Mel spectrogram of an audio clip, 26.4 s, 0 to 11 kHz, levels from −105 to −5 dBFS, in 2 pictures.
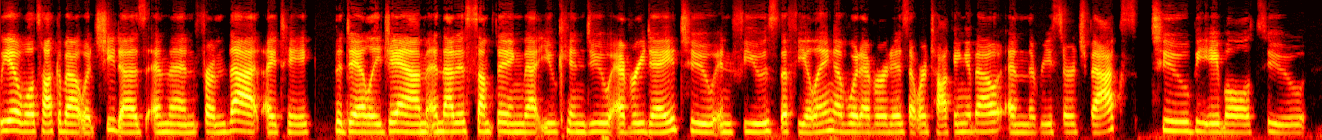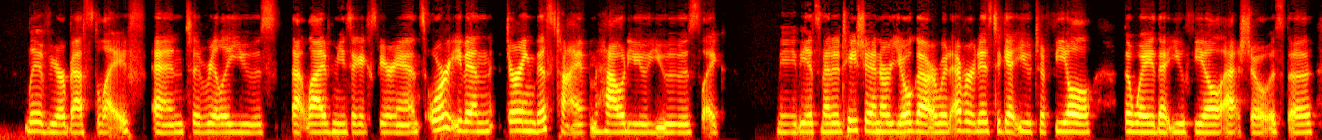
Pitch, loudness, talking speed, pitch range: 200 Hz, -27 LUFS, 205 wpm, 195-210 Hz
